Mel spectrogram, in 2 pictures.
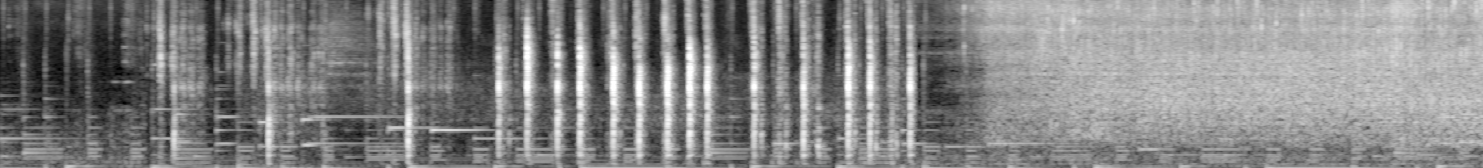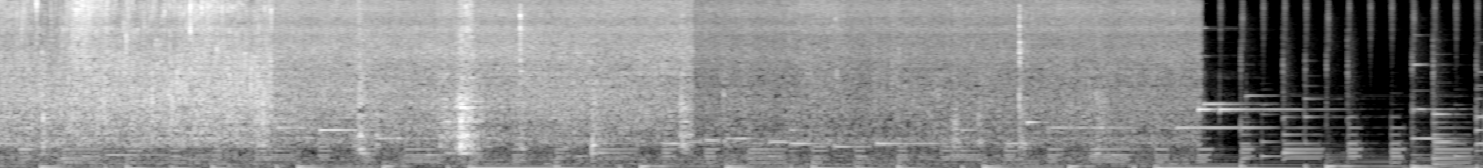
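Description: Background music throughout, with a quick run of sharp clicks in the first third. Then burdock strips coated in potato starch deep-frying in a wok of hot oil give a steady crackling sizzle from about ten seconds in until shortly before the end.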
